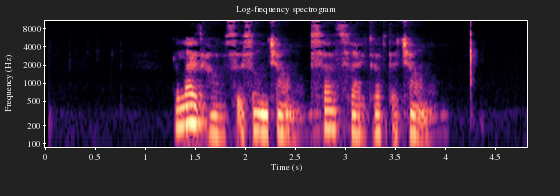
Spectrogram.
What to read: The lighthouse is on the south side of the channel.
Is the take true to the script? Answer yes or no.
no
